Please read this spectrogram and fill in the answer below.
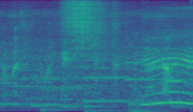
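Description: Background music with steady held notes; about a second in, a brief hiss of granulated sugar poured from a bowl into a blender jar.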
